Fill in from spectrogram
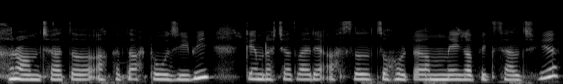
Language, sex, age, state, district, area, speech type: Kashmiri, female, 18-30, Jammu and Kashmir, Anantnag, rural, spontaneous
